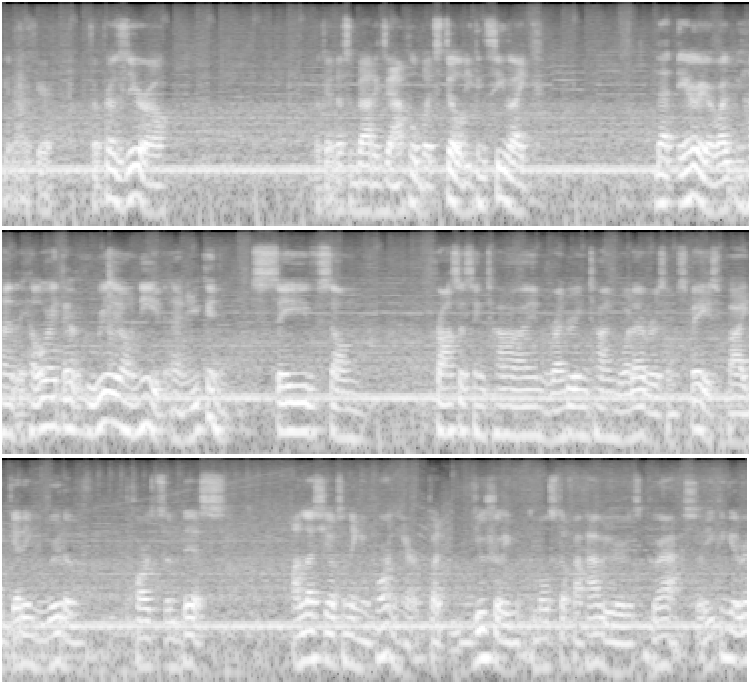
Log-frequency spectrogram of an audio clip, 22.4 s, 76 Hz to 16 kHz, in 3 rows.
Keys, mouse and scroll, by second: 1.1 KP_0, 5.0 Tab, 8.6 Tab, 9.6 middle click, 11.1 middle click, 11.1 scroll down 1, 12.2 middle click, 12.5 middle click, 12.8 middle click, 13.7 Tab, 14.4 right click, 17.4 shift+middle click, 21.5 shift+middle click, 22.2 right click.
